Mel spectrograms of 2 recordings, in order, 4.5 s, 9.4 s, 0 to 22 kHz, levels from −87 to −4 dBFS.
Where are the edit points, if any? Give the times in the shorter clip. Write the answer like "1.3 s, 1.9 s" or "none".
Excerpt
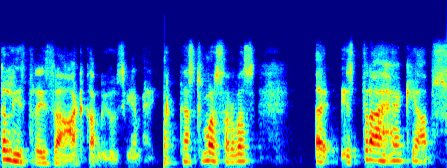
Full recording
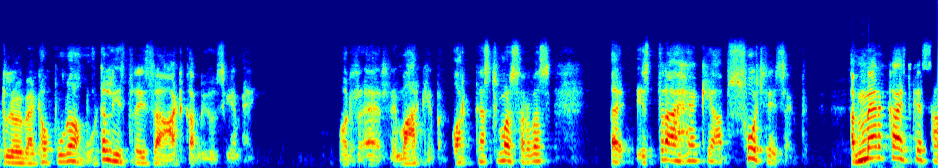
1.8 s

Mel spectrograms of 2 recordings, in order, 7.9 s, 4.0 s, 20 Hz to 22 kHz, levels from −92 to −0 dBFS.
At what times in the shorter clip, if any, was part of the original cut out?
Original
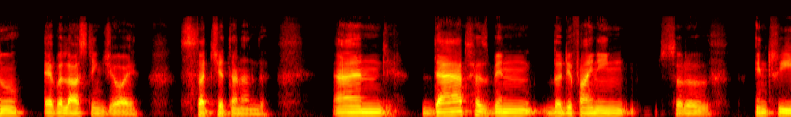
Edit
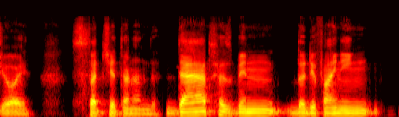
1.5 s

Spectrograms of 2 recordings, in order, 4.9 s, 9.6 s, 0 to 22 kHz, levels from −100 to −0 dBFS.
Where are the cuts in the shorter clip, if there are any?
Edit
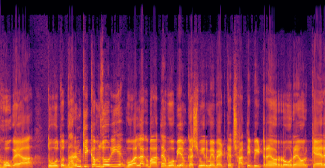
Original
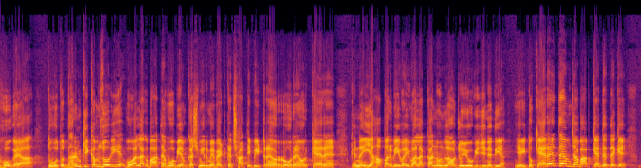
none

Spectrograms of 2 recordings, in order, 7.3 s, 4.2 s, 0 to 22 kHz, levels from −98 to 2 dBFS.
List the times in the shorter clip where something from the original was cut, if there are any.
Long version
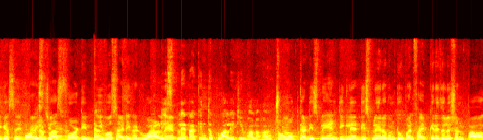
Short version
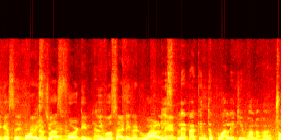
none

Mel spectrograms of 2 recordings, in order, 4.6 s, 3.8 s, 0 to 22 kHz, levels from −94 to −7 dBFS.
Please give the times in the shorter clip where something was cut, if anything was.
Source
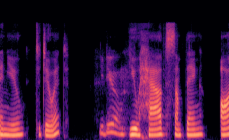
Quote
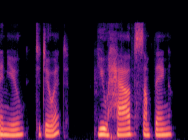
1.8 s

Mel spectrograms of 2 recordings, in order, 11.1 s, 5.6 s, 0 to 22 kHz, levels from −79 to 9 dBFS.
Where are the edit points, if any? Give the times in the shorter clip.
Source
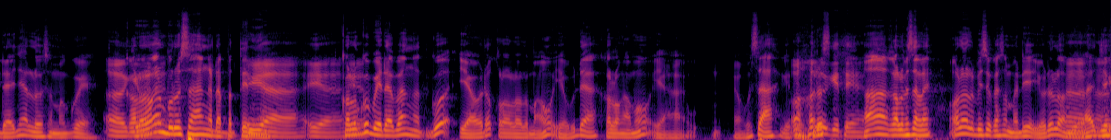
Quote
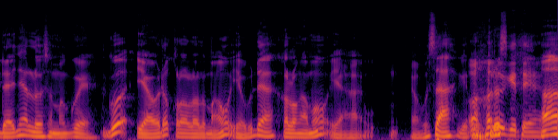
1.0 s

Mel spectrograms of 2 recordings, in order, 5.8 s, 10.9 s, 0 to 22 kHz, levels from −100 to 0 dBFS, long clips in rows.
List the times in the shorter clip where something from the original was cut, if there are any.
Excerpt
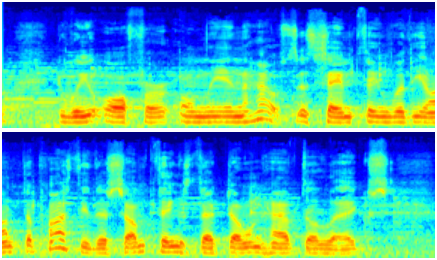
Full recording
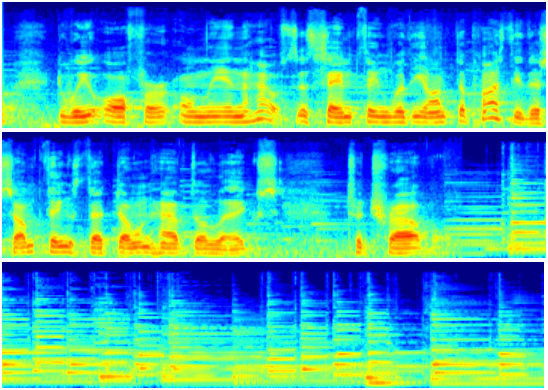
none

